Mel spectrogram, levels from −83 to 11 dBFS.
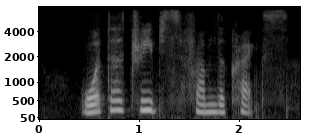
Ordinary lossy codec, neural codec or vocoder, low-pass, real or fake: Opus, 24 kbps; codec, 16 kHz in and 24 kHz out, 0.6 kbps, FocalCodec, streaming, 4096 codes; 7.2 kHz; fake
